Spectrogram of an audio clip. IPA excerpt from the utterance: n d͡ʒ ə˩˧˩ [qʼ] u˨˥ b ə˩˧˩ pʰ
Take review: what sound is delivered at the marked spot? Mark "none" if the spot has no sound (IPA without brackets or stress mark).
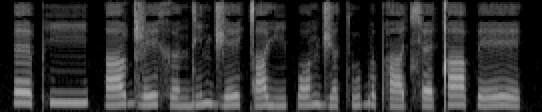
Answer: tʼ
